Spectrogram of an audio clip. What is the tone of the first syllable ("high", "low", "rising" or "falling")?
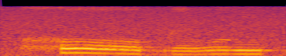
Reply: falling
